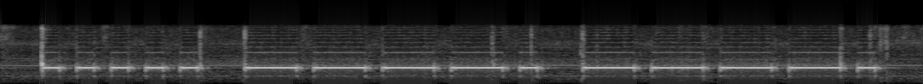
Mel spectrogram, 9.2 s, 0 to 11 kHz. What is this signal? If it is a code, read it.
Morse code, heard as a keyed tone, about 7 wpm, 660 Hz. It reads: 599
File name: jh8cbh / 2019cw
